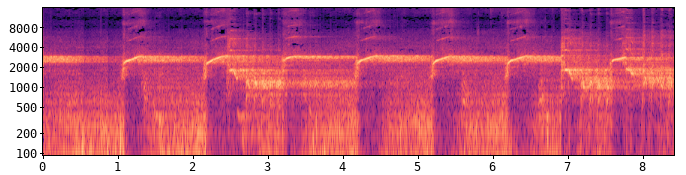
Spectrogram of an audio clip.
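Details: Teetar, the grey francolin, giving a series of piercing whistles. Each note rises quickly, then holds level, repeated about once a second. Rough lower notes overlap several of the whistles, and a steady background hiss runs throughout.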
